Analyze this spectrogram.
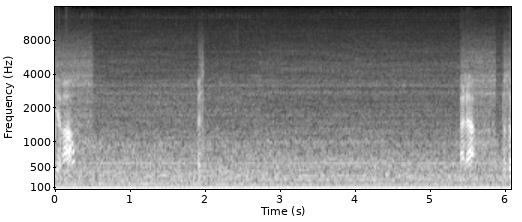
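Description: A small plane's engine drones steadily in flight.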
